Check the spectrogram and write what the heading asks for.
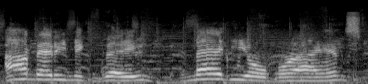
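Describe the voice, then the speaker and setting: A man's voice: high-pitched, very slow, a bit bright, faint music behind, poor audio. A man with a St. hosting a casual promotional chat from his bar, enthusiastic and fired up. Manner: enthusiastic, hyped-up booster. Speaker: bar owner and podcast host. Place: indoors at a bar.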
